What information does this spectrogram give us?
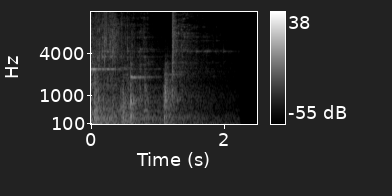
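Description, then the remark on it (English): A glass is knocked across a room and smashes loudly, with a bright burst of shattering followed by a second sharp crash and scattered tinkling shards that fade out over about two seconds. No voices. “he does, you know, what his father would have done, which is knock the glass across the room, mm-hmm.”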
